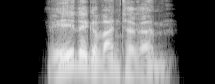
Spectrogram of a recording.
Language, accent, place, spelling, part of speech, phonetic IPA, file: German, Germany, Berlin, redegewandterem, adjective, [ˈʁeːdəɡəˌvantəʁəm], De-redegewandterem.ogg
- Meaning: strong dative masculine/neuter singular comparative degree of redegewandt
